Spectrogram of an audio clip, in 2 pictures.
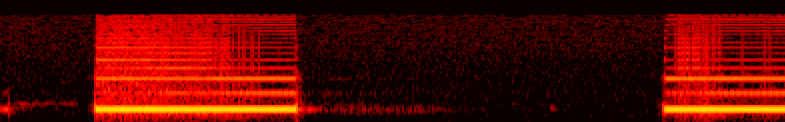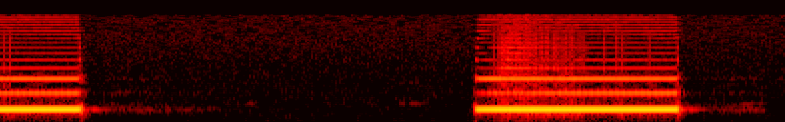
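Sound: telephone ringback tone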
